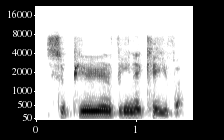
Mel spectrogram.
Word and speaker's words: superior vena cava: here we were talking uh yesterday about the superior vena cava okay that is the pronunciation superior vena cava that well do you know what the superior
